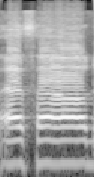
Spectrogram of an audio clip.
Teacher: دعاد مستعلیہ ہے، پر پڑھا جائے گا۔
